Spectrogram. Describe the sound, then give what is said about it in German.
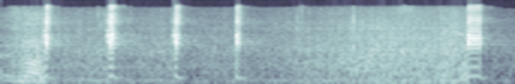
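Busy street traffic in the Midtown business district of Manhattan, with a steady low rumble of engines, punctuated by several short car horn honks in quick succession and a final longer toot. “Ein Manhattan Rider, ausgerüstet für den Kampf gegen die Zeit und den Verkehr des Geschäftsviertels Midtown.”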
